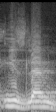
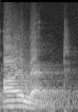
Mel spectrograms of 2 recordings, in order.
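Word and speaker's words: island: আইল্যান্ড, অনেকে ইজল্যান্ড বলো, আসলে এসের উচ্চারণ হবে না, এস সাইলেন্ট থাকবে, হবে আইল্যান্ড।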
